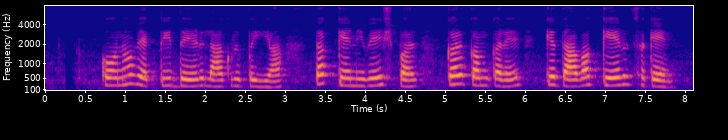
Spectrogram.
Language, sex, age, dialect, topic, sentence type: Maithili, female, 18-24, Eastern / Thethi, banking, statement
